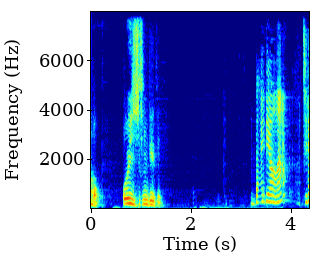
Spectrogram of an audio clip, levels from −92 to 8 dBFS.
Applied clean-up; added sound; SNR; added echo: neural mask model DeepFilterNet 3.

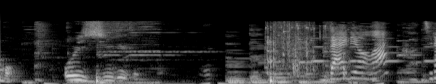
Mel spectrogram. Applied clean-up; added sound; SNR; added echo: classical method log-MMSE.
